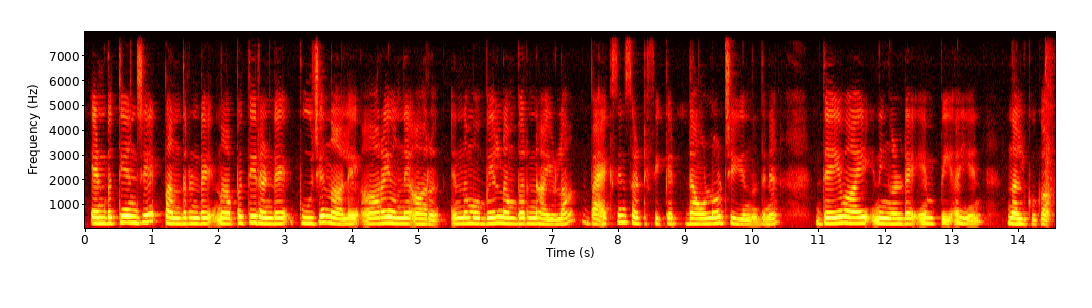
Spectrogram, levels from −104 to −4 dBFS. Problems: none marked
